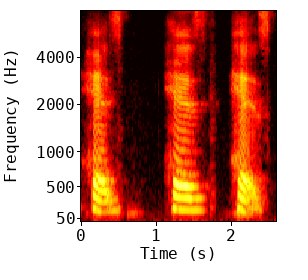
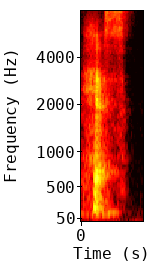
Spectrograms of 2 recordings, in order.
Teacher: the vowel is slightly longer when I say the word his with that Z sound at the end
